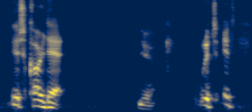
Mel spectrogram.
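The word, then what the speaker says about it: Xcaret: right and we went to this place called ishqadet yeah which it it's pronounced it's cardet but it's really weird how it's spelled it's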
